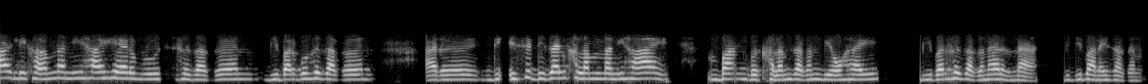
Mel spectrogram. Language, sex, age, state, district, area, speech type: Bodo, female, 18-30, Assam, Kokrajhar, rural, conversation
